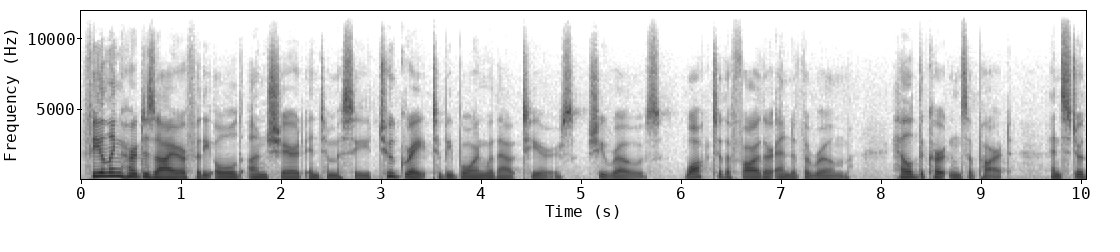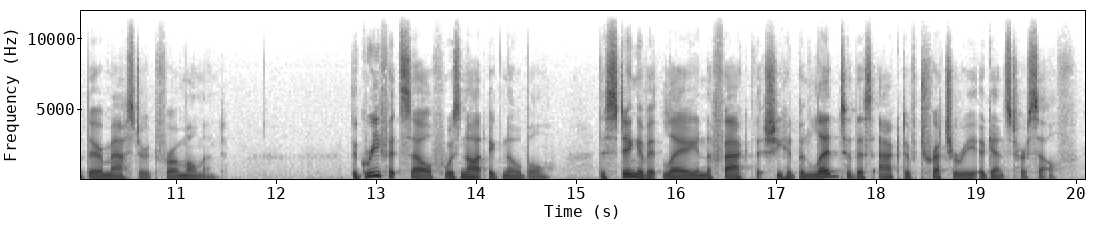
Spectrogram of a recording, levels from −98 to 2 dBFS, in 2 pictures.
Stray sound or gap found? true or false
false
